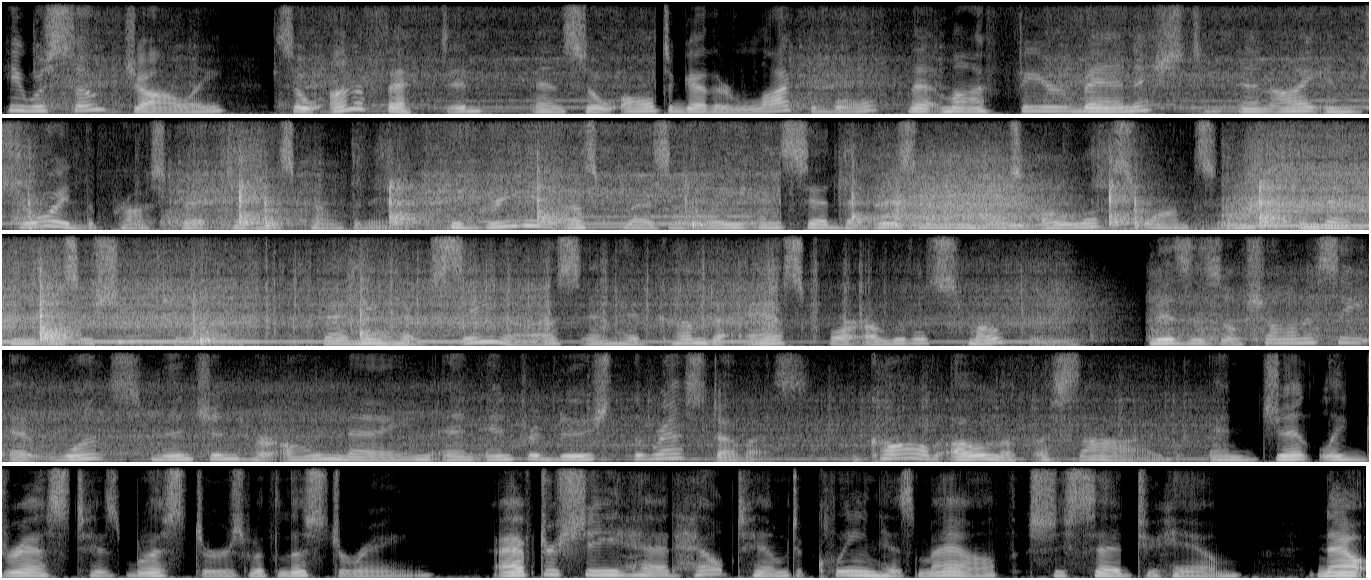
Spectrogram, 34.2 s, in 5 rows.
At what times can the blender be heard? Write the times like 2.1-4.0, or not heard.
0.0-26.6.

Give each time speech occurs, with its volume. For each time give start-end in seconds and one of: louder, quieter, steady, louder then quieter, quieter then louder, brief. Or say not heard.
0.0-34.1 steady.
